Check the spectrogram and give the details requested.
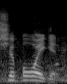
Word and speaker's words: Sheboygan: Michigan you're from Michigan when you can pronounce Sheboygan you're from Michigan but you can say Sheboygan Mackinaw maybe you can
